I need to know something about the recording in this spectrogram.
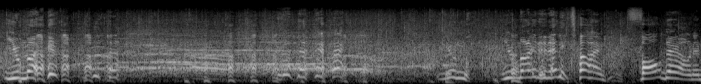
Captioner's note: cheers; laughter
